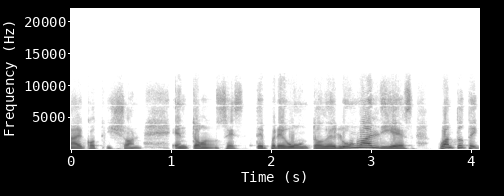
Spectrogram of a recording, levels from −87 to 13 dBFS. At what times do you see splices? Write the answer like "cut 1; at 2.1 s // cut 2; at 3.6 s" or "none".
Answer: cut 1; at 1.8 s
